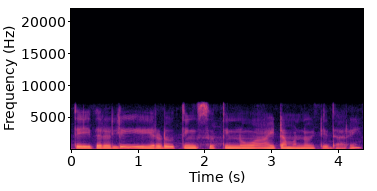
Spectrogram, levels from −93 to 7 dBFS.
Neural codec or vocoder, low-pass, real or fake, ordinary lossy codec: none; 7.2 kHz; real; none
